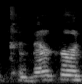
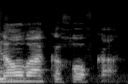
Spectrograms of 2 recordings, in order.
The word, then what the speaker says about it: Nova Kakhovka: I can't pronounce. What is it? Kaverkar Dam, Kovkar Dam. Nova Kakhovka.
